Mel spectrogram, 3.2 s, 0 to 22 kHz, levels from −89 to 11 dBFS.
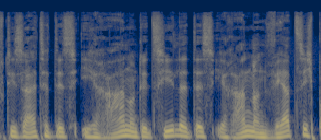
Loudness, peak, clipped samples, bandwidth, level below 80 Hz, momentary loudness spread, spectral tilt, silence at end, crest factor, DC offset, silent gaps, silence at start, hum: -22 LUFS; -8 dBFS; under 0.1%; 16 kHz; -48 dBFS; 3 LU; -5.5 dB/octave; 0.05 s; 12 dB; under 0.1%; none; 0 s; none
